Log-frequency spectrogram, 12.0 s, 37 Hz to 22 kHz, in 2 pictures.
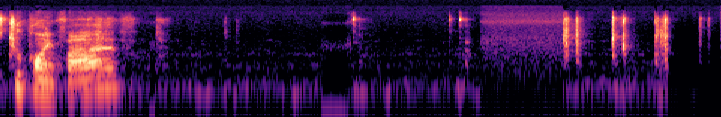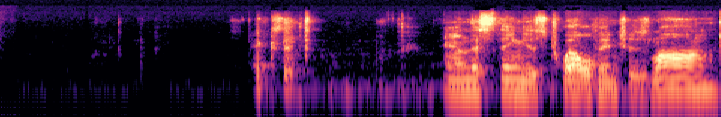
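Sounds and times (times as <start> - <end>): computer mouse clicks: 2.7 - 3.1, 3.7 - 4.0, 4.7 - 6.0.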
